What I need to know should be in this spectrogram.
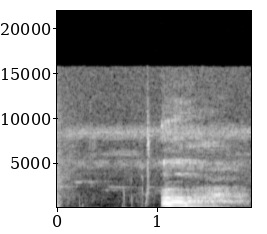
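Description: A middle-aged man speaks briefly, close by.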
